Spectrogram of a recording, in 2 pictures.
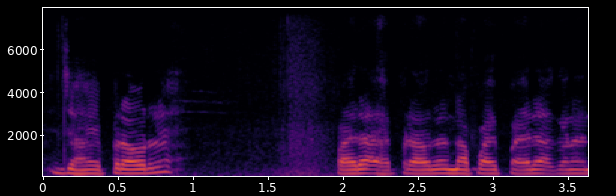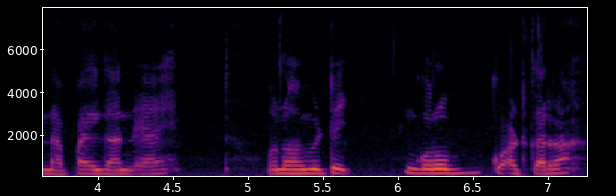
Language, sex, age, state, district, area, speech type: Santali, male, 18-30, Jharkhand, Seraikela Kharsawan, rural, spontaneous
